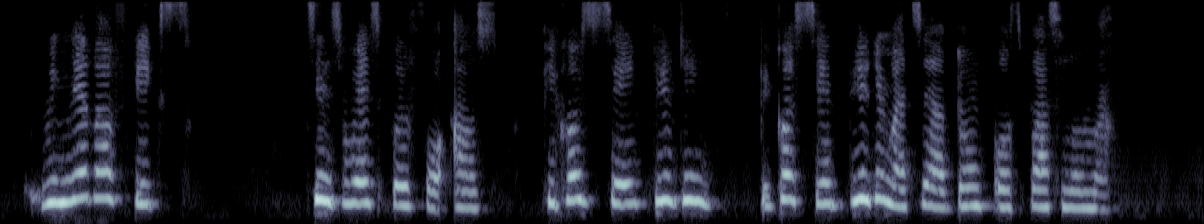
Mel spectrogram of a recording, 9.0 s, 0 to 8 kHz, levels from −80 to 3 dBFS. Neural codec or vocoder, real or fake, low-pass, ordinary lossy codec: codec, 16 kHz, 2 kbps, FreqCodec, smaller model; fake; none; none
